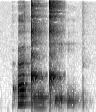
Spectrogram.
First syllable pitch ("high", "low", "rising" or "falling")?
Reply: high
